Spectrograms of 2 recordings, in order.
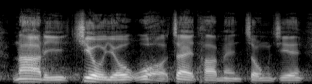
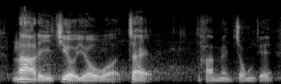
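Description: No difference in how they are said.

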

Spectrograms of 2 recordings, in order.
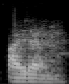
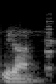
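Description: First: It is said with an American pronunciation. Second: It is said with an Indian English pronunciation. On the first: The speaker calls it wrong. "Americans tend to pronounce it as Iran" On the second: The speaker calls it right. "It's obviously Iran"

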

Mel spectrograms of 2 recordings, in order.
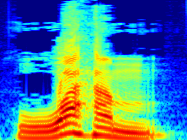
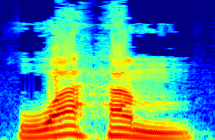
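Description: First: The w and h sounds are soft. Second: The w and h sounds are soft.

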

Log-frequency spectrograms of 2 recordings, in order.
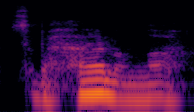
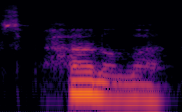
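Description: Both takes have the same delivery.

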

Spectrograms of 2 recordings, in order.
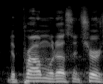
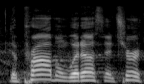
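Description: First: It is said in a plain, casual way. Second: It is said firmly, with authority.

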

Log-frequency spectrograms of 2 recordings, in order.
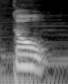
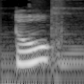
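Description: First: The syllable is said with a low tone. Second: The syllable is said with a high tone. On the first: "ได้แก่เสียงเอก" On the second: "เสียงตรี"

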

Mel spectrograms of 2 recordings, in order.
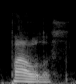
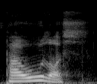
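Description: First: The stress falls on the a of the diphthong. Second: The stress falls on the u of the diphthong. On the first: The speaker calls it right. "we still say Paulos" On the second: The speaker calls it wrong. "we do not pronounce this word as Paulos"

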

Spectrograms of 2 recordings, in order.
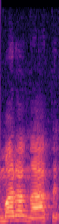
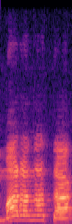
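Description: First: The stress is on the second-to-last syllable. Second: The stress is on the last syllable. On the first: This is how Protestants say it. "com a tônica na penúltima sílaba, como dizem nossos irmãos separados" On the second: This is how Catholics say it. "com a tônica na última sílaba, como dizemos nós católicos"

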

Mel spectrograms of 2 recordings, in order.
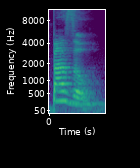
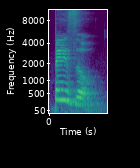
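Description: First: It is said with a British pronunciation. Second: It is said with an American pronunciation. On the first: "And in British it's pronounced as basil" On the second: "In American it's pronounced as basil"

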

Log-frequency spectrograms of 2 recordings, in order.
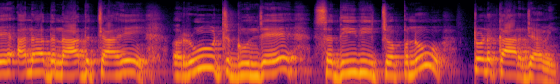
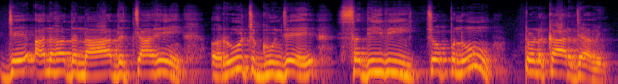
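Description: The two takes are said the same way.

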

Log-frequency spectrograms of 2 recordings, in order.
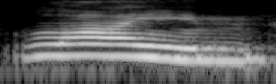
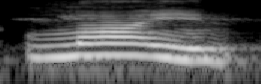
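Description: First: The vowel before the final n is reduced. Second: The vowel before the final n is reduced.

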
